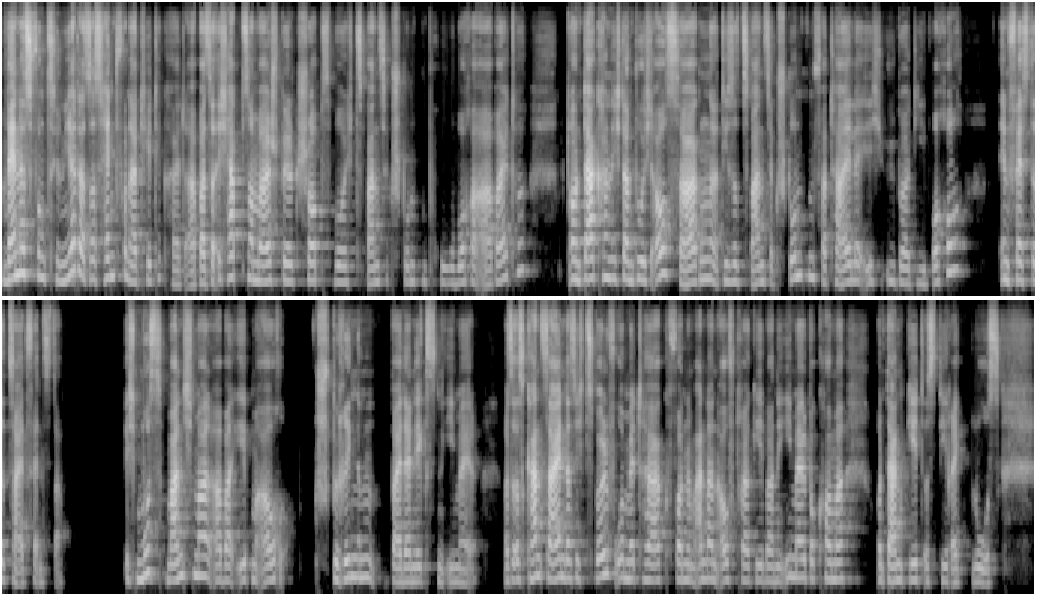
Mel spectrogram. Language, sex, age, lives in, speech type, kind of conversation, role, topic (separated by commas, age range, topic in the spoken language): German, female, 40-44, Germany, conversation, podcast, guest, Wie hat die Arbeit im Homeoffice deine tägliche Routine verändert?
